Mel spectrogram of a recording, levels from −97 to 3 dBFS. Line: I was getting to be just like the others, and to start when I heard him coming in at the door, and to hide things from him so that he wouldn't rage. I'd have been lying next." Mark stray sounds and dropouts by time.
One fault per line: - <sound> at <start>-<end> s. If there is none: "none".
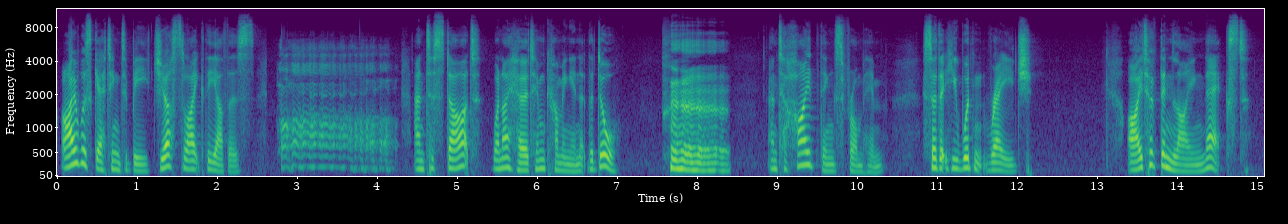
- laugh at 2.7-4.3 s
- laugh at 7.6-8.4 s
